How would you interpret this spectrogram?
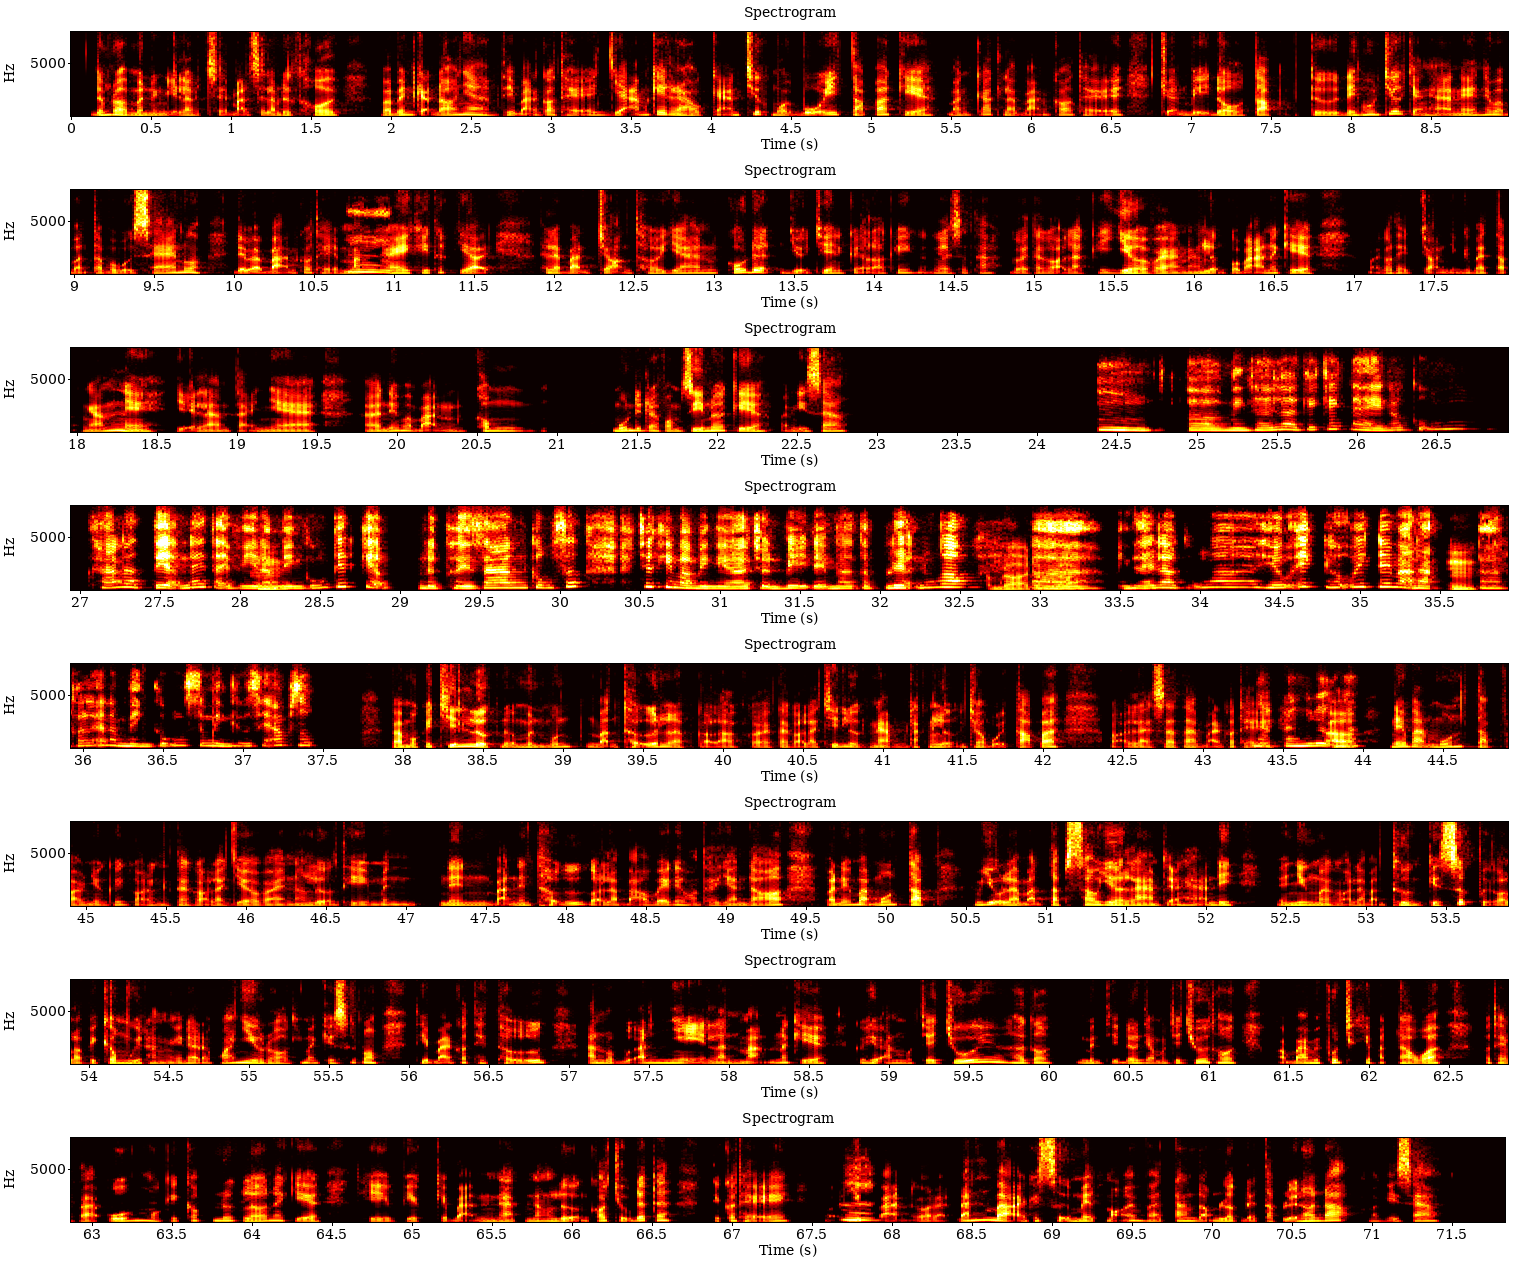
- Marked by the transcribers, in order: tapping; other background noise
- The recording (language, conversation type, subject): Vietnamese, advice, Làm sao để có động lực bắt đầu tập thể dục hằng ngày?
